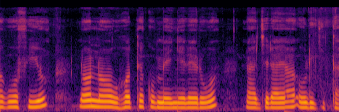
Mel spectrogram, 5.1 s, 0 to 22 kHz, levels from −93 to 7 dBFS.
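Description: Right after "biũ no no ũhote", at about 2.63 to 2.67 s, there's a short concealed packet loss. Roughly 20 ms of the call arrived too late for the decoder, so the receiver patched the hole by extending the preceding sound and then blended back into the real signal. You hear it as a quick smear. A second one hits at about 4.23 to 4.29 s, where around 40 ms went missing. That's a longer patch.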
